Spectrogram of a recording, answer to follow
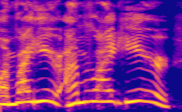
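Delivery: retold panicked calling after someone; frantic protest. Passenger calls after the car driving off, frantic.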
